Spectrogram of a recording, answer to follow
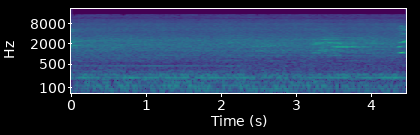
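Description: Steady hum and rushing air of an inflatable bounce house's blower fan, with a faint high-pitched child's voice about three seconds in.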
